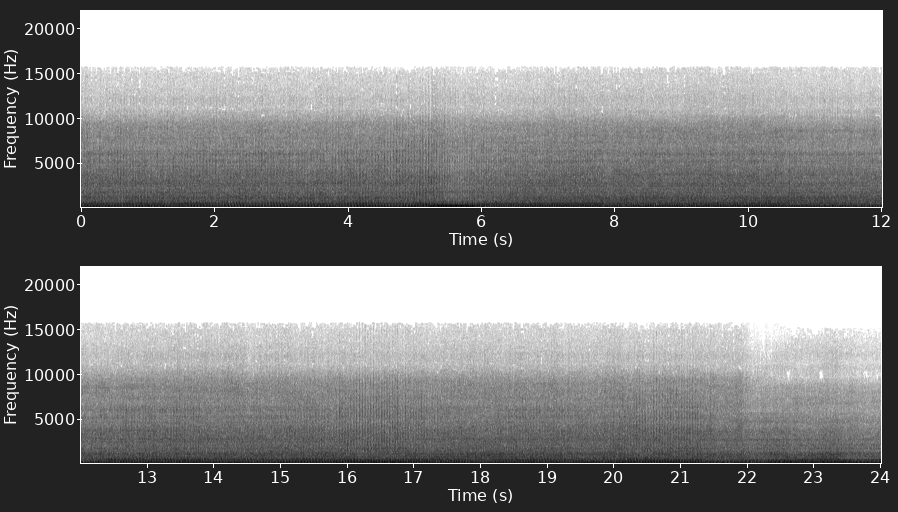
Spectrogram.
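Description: A motorcycle engine hums loudly and shifts pitch as the rider speeds up and slows down.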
